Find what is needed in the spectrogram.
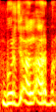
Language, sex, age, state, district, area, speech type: Punjabi, male, 18-30, Punjab, Ludhiana, urban, spontaneous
